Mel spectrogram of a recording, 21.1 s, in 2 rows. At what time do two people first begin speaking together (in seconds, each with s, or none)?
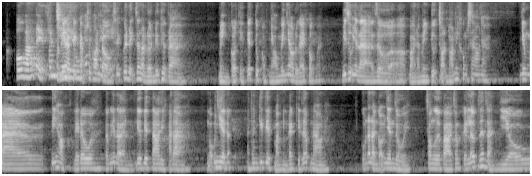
1.1 s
